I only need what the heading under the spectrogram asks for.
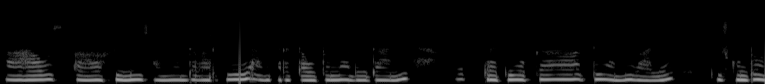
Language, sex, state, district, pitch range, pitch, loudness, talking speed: Telugu, female, Telangana, Karimnagar, 200-230 Hz, 210 Hz, -35 LUFS, 140 wpm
